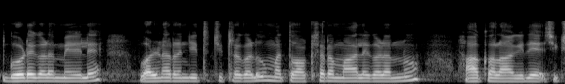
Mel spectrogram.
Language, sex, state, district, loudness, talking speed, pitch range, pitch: Kannada, male, Karnataka, Bangalore, -18 LUFS, 95 wpm, 150-165 Hz, 155 Hz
